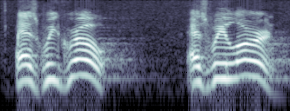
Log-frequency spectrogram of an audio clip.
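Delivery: usual speaking voice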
